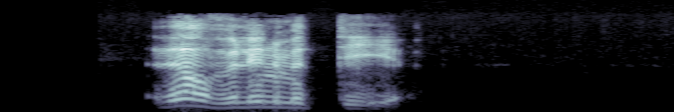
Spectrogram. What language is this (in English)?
Kabyle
